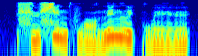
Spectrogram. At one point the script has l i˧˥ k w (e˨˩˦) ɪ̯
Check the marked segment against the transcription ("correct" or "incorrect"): correct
